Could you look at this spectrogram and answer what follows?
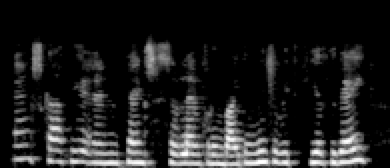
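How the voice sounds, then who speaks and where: A dark, mellow tone with fairly even intonation, in a Spanish accent. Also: woman. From Spain, Galicia. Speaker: charity education officer. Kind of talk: webinar presentation. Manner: hesitant, many fillers.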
